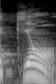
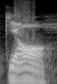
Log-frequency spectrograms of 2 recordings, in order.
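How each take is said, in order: First: "क्यों" with closed nasal o; correct o vowel. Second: "क्यों" mispronounced "kyaun", open vowel; wrong au vowel. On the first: Teacher gives correct क्यों, o sound. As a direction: say "क्यों" as "kyohn". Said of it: "यह है क्यों". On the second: Teacher imitates many people's mistake, open au. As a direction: say "क्यों" as "kyaw". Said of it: "क्यों नहीं है". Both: Shown as a demonstration.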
